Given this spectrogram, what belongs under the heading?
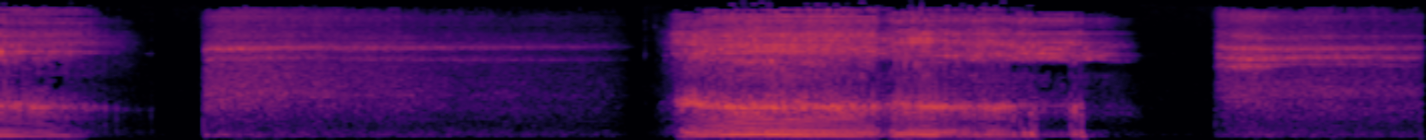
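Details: Loud, harsh, rattling snores in long breaths, broken by brief silences; heavy snoring.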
